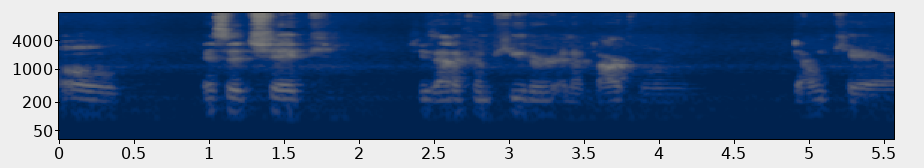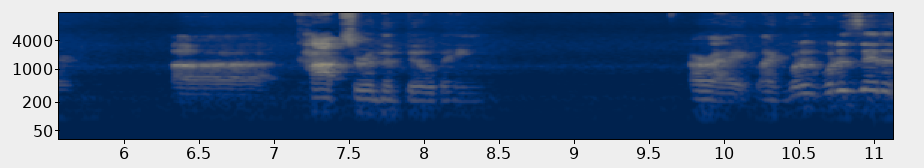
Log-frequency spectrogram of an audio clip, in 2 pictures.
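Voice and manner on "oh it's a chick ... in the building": plain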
